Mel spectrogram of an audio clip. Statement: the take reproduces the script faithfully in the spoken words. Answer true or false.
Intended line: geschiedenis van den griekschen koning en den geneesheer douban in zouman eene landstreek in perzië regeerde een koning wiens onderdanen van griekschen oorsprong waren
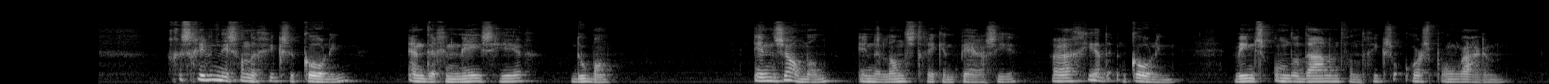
true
